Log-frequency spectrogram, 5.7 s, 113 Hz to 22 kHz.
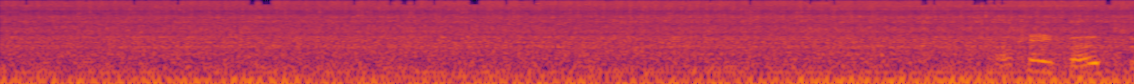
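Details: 1971 Jaguar E-Type fuel-injected V12, first start after a 2-year rebuild: uneven, loping idle with dead cylinders because three injectors were not connected. It ran smoothly afterwards.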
